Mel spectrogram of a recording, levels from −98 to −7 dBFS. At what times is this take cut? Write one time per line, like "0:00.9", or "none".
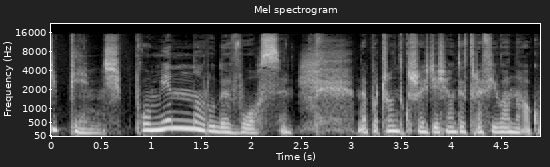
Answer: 0:03.6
